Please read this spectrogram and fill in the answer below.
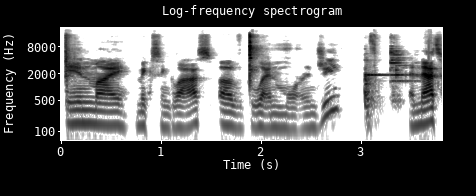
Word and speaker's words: Glenmorangie: a half ounces in my mixing glass of Glenmorangie and that's how you pronounce it guys Glides guys Glenn morangie not glamorangi not glamor Angie Glenn moringy Marie brizard a wonderful family of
